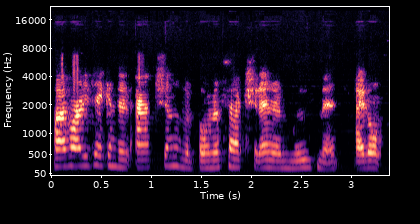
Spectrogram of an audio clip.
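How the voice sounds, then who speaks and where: A woman's voice: fairly low pitch, fairly even intonation, fast talker, no echo. A woman playing a tabletop roleplaying game, chatting casually in a hesitant, questioning way. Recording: dull, dry audio with faint music. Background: faint music.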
